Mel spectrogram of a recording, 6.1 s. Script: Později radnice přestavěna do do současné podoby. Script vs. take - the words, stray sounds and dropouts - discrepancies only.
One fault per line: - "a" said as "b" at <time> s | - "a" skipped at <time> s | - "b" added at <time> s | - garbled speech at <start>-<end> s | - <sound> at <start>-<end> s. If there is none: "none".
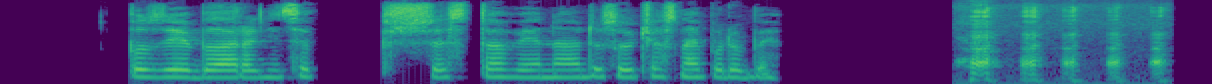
- "byla" added at 0.9 s
- "do" skipped at 3.0 s
- laugh at 4.8-5.9 s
